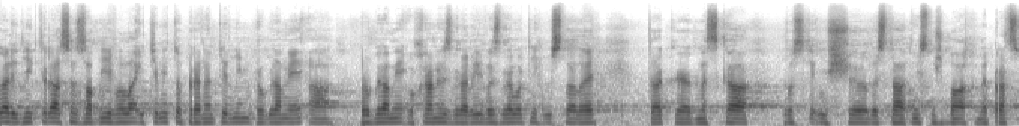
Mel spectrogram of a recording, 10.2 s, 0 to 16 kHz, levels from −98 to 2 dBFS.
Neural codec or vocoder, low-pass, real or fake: codec, 44.1 kHz, 2.6 kbps, SNAC; 14.4 kHz; fake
